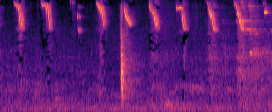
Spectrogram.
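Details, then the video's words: Shrill squirrel calls to its mother: a short series of high, falling squeaks about every half second, with one sharp click midway and a rougher, noisier note at the end. "THE SOUND OF A SQUIRREL CALLING ITS MOTHER"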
